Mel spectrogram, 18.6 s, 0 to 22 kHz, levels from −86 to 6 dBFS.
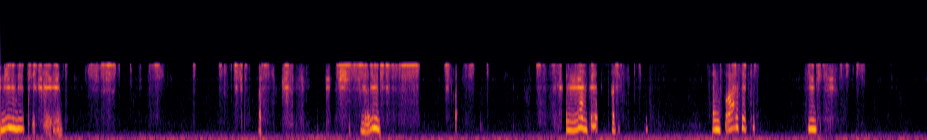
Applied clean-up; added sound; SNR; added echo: neural diffusion model UNIVERSE++.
